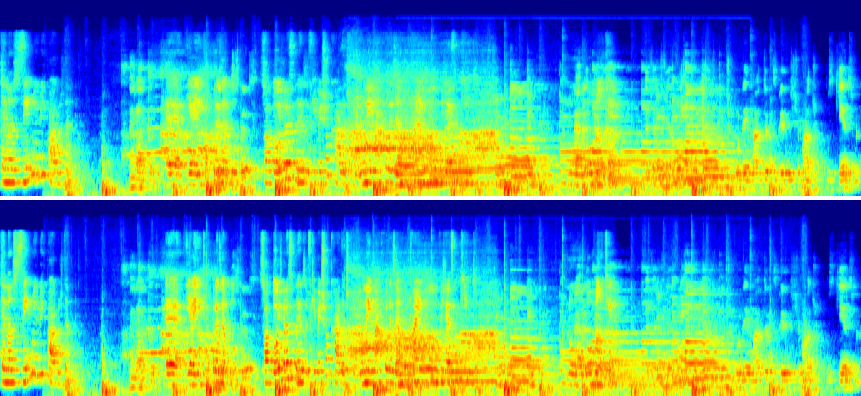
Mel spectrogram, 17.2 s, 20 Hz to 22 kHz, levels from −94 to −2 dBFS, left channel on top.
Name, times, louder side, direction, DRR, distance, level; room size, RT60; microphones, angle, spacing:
voice 1, 0.0-1.4 3.3-4.7 5.3-9.6 11.3-12.3, right 2 dB, 55° right, 2 dB, 0.7 m, -22 dB
sound 1, 0.9-12.3 12.6-16.2, right 1 dB, 20° right, 0.5 m, -28 dB
sound 2, 2.4-4.8 6.7-9.9, left 1 dB, 90° left, 1.1 m, -25 dB
voice 2, 2.6-3.2 4.1-5.1 11.5-12.4 12.9-17.1, left 1 dB, 65° left, 1 dB, 0.7 m, -27 dB
sound 3, 7.9-15.0, left 2 dB, 35° left, 0.6 m, -23 dB
4.8 x 3.6 x 2.3 m, 1.1 s
head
